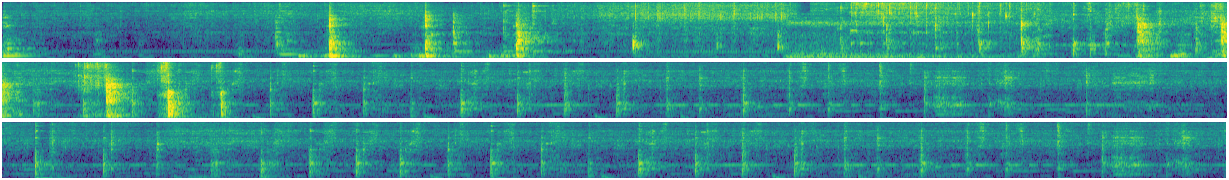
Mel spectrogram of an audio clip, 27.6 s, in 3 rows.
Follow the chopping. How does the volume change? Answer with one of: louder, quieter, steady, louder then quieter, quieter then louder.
quieter then louder.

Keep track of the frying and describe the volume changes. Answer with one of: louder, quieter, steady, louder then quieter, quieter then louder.
quieter.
